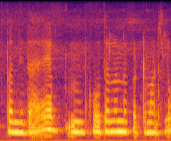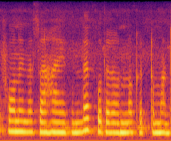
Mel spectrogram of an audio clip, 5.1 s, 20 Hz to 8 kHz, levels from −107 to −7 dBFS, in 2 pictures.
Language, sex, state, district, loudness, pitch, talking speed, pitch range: Kannada, female, Karnataka, Shimoga, -14 LUFS, 215 Hz, 115 wpm, 205-220 Hz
